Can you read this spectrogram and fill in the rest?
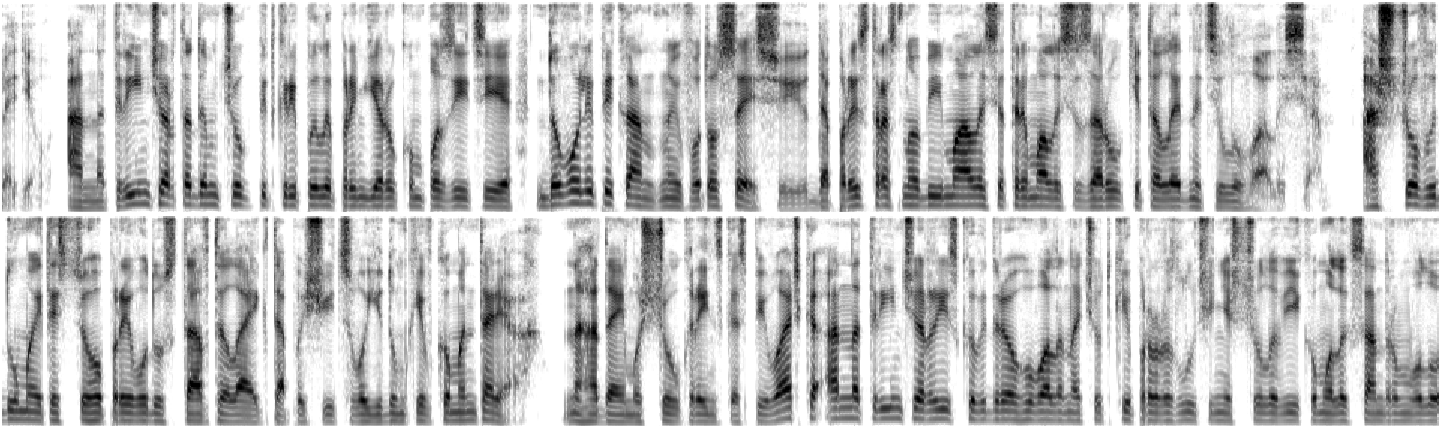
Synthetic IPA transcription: ɐ̰dʲḭwɑnːɐt̪ɾʲint͡ʃert̪ɐd̪ɪmt͡ʃuk̚pʲid̪kɾʲipɪlˠɪpɾemʲjɛɾʊkɔmpɔzɪt͡sʲijid̪ɔʋɔlʲipʲikɑnt̪nɔjʊfɔt̪ɔsɛsʲijjʊ̰d̪ɛpɾɪst̪ɾɐsnɔːbʲijmɑlˠɪsʲɐt̪ɾɪmɑlˠɪsʲɐzɐɾukʲit̪ɐlˠɛd̪nɛt͡sʲilˠʊʋɑ̰lˠɪ̰sʲɐ | ɐʃt͡ʃɔʋɪd̪umɐjet̪ɛsʲt͡sʲɔɦɔpɾɪʋɔd̪ʊst̪ɑwt̪ɪlˠɑjkt̪ɐpɪʃutʲsʋɔjid̪umkɪwkɔme̞nt̪ɐɾʲa̰xnɐɦɐd̪ɑjemɔʃt͡ʃɔʊkɾɐjinʲsʲkɐspʲiʋɑt͡ʃkɐʔɑnːɐt̪ɾʲinʲt͡ʃerːʲiskɔʋʲid̪ɾeɐɦʊʋɑlˠɐnɐt͡ʃʊt̪kɪpɾɔɾɔzlˠut͡ʃenʲːɐst͡ʃɔlˠɔʋʲikɔmɔlˠeksɑnd̪ɾɔmʋɔlˠɔ

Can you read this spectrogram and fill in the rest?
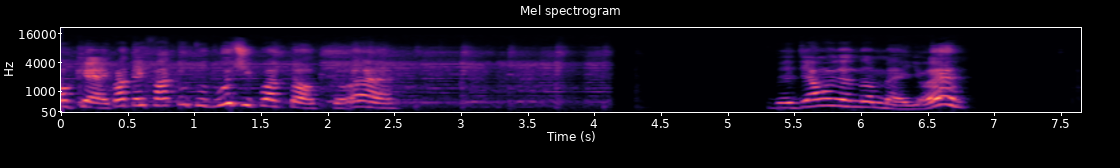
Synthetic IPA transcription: okːɛjkwat̪ːajfat̪ːot̪ud̪uet͡ʃikwat̪ːɔt̪ːoʔɛ | ved̪jaːmod̪and̪amːɛʎːoɛ

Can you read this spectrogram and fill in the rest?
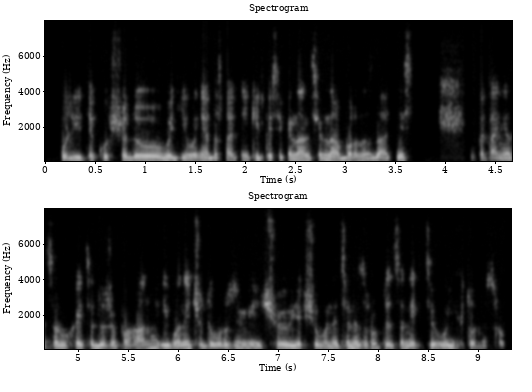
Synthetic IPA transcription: pɔlʲit̪ɪkʊʃt͡ʃɔd̪ɔʋɪdʲilˠenʲːɐd̪ɔst̪ɑt̚ʲnʲɔjikʲilʲkɪsʲtʲifʲinɑnʲsʲiwnɐɔbɔɾɔnɔzd̪ɑtʲnʲisʲtʲ | pɪt̪ɑnʲːɐt̪sɛɾuxɐjet͡sʲːɐd̪uʐɛpɔɦɑnɔʔiʋɔnɪt͡ʃʊd̪ɔʋɔɾɔzʊmʲijʊtʲʃt͡ʃɔjɐkʃt͡ʃɔʋɔnɪt̪sɛnɛzɾɔblˠɪzɐnɪxt͡sʲɔɦɔnʲixt̪ɔnɛzɾɔ̰bɪ

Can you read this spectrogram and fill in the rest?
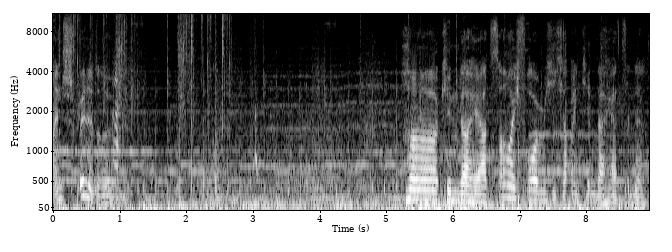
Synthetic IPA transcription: ʔaɪnəʃpɪnədʁyːb̩ | hakʰɪndɐhɛɐt͡sʔo̰ːɪçfʁ̥ɔʏəmɪçɪçhaːbəʔaɪnkʰɪndɐɦɛɐt͡sɪndeːɐ

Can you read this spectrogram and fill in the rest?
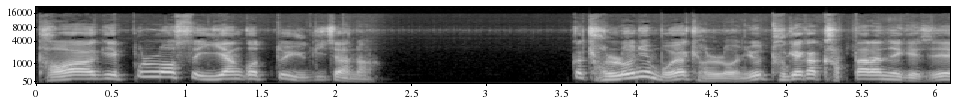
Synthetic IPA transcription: tʌaɡip͈uɭːʌs͈ɯianɡʌt̚t͈ojuɡid͡ʑana̰ | k͈akjʌɭːoɲimojak̬jʌɭːo̰ɲjotuɡe̞ɡakat̚t͈aɾanje̞ɡid͡ʑi

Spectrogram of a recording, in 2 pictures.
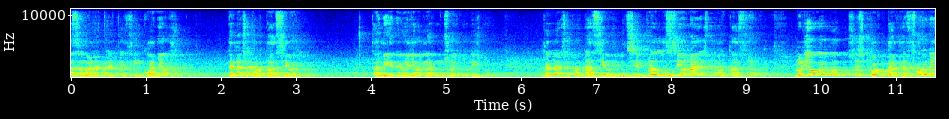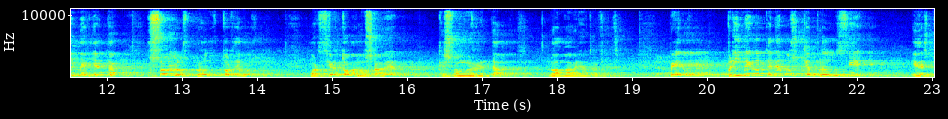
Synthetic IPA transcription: θemazðet̪ɾent̪ajθiŋkoaɲo̞z | d̪e̞laespo̞ɾt̪aθjo̞n | t̪amje̞ne̞o̞iðoaβ̞laɾmut͡ʃo̞ðe̞lt̪uɾizmo | pe̞ɾolaespo̞ɾt̪aθjo̞nsimpɾo̞ðuθjo̞naje̞spo̞ɾt̪aθjo̞n | luniko̞keoββamosespo̞ɾt̪aɾðe̞fo̞ɾmaimːe̞ðjat̪a | so̞nlo̞spɾo̞ðuk̚t̪o̞zðeβosko | po̞ɾθje̞ɾt̪o̞βamo̞saβ̞e̞ɾ | ke̞so̞ŋmijre̞nt̪aβles | loβamosaβ̞e̞ɾeot̪ɾafɾet͡ʃḁ | pe̞ɾopɾime̞ɾot̪e̞ne̞mo̞ske̞pɾo̞ðuθiɾ | iðe̞s

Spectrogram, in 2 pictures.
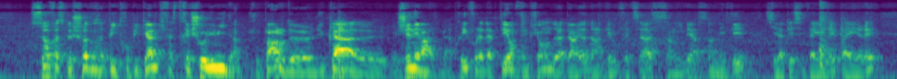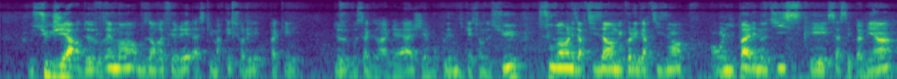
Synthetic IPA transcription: sɔfasə̥kəʒəswad̪ɑ̃zɛ̃peit̪χɔpikalkʲi̥fast̪χɛʃoeymid̪ɛ̃ʒəvupaʁld̪əd̪ykaøʒeneʁalmɛa̰pχɛilfolad̪apt̪eɑ̃fɔ̃ksjɔ̃d̪əlapeʁjɔd̪̚ːɑ̃lakʲɛlvufɛt̪sasi̥sɛt̪ɛ̃nivɛʁssɛ̥ɛ̃net̪e | silapjɛsɛt̪aeʁepaeʁe | ʒəvusyɡʒɛʁd̪əvʁɛmɑ̃vuzɑ̃ʁefeʁeʔasə̥kʲiɛmaʁkʲesyʁlepakʲɛ | d̪əvosak̚d̪əʁaɡʁeaʒiljabokud̪ɛ̃d̪ikasjɔ̃d̪əsy | suvɑ̃lezaʁt̪izɑ̃mekɔlɛɡaʁt̪izɑ̃ | ɔ̃lipalenɔt̪isesasɛpabjɛ̃

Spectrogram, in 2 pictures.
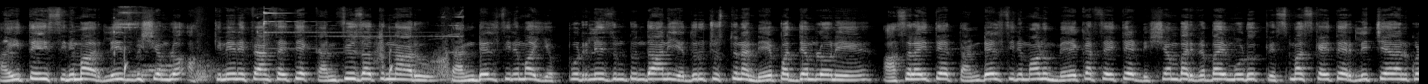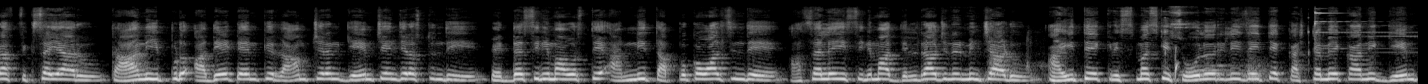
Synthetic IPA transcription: ɐjit̪e̞ːisinimaːɾiliːd͡ʒʋiʂɐjɐmlo̞ːʔɐkːineːnipʰjaːnsɐjt̪e̞ːkɐnpʰjuːd͡ʒɐwt̪unːaːɾut̪ɐɳɖe̞ːlsinimaːe̞pːuɽɾiliːd͡ʒuɳʈund̪aːɐnie̞d̪uɾut͡ʃuːst̪unːɐnɛːpɐd̪ʱjɐmlo̞ːneːɐsɐlɐjit̪e̞ːt̪ɐɳɖeːlsinimaːnumɛːkɐɾsɐjt̪e̞ːɖisembɐɾiɾɐbɐjmuːɽukɾismɐskɐjt̪e̞ːɾiliːt͡ʃːɛːjaːlɐnikuːɽaːpʰiksɐjːaːɾukaːniːpːuɽuʔɐd̪e̞ːʈɐjmkiɾaːmt͡ʃɐɾɐnɡe̞ːmt͡ʃe̞ːɲd͡ʒɐɾost̪und̪ipɛd̪ːɐsinimaːʋɐst̪e̞ːʔɐnːiːt̪ɐpːukɔːʋaːlsind̪eːɐsɐleːiːsinimaːd̪ilɾaːd͡ʒuniɾmiɲt͡ʃaːɽuɐjit̪e̞ːkɾismɐskiso̞ːloːɾiliːd͡ʒɐjit̪e̞ːkɐʂʈɐmeːkaːniːɡeːm

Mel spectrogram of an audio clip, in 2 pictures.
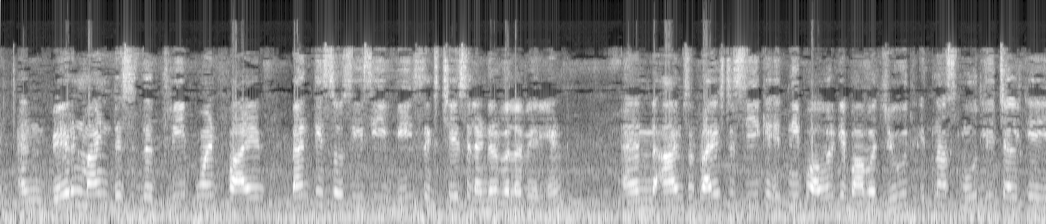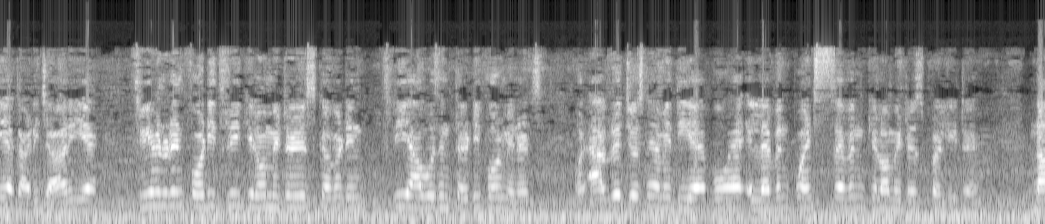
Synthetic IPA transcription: ɛ̃ɳɖbeːɾɪ̃nmãɪ̃ɳɖ̚d̪ɪsɪzd̪ət̪ʰɾiːpɔ̃ːɪ̃ɳʈfaɪʋ | pɛ̃ːnt̪iːsːɔːsiːsiʋiːsɪkst͡ʃʰeːsɪlɛ̃ɳɖəɾʋɛlaʋeːɾiə̃ɳʈ | ɛ̃ɳɖãːɪ̃msɐɾpɾaːɪzɖʈusiːkeɪt̪nipaːʋəɾkebaːʋəd͡ʒuːd̪ɪt̪nasmuːd̪lit͡ʃɐlkejeɐɡaːɽid͡ʒaːɾɐɦiɦɛː | t̪ʰɾiːɦɐ̃ɳɖɾəɖɛ̃ɳɖfɔːɾʈit̪ʰɾiːkɪloːmiːʈəɾzkɐʋəɾɖɪ̃n | t̪ʰɾiːaːʊəɾzɪ̃nt̪ʰəːɾʈifoːɾmɪnɪʈs | ɔːɾʔɛːʋəɾɪd͡ʒd͡ʒoːɪsnẽɦɐmẽd̪iaɦɛʋoːɦɛʔɪlɛʋə̃npɔ̃ːɪ̃ɳʈsɛʋə̃nkɪloːmiːʈəɾzpɐɾliːʈəɾna

